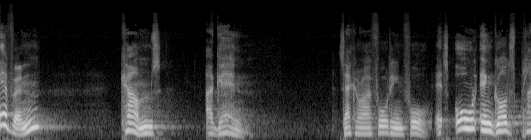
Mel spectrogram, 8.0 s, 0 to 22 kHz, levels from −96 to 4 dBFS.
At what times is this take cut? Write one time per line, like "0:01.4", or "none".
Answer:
0:05.0
0:06.5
